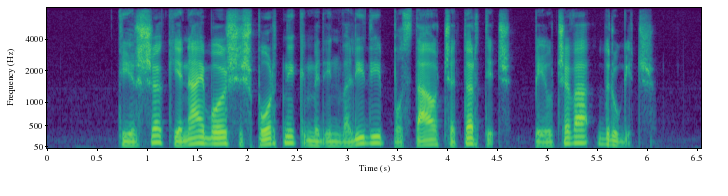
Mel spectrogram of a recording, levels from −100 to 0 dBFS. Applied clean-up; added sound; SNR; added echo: none; none; none; none.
